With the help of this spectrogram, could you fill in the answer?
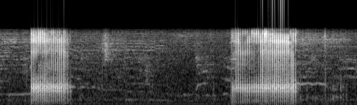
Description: My Boston Terrier Buster sleeping and snoring.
